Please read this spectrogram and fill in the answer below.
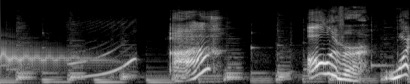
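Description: Bouncy children's background music with short stepped notes. About a second in come two rising, cartoon-style glide sound effects.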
